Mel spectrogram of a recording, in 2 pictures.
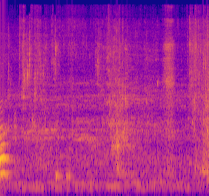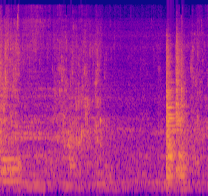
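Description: Glasses of water being poured into a pot for tomato bath, splashing and gurgling bursts spaced through the clip with metal clinks of vessels between them, close by and moderately loud.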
